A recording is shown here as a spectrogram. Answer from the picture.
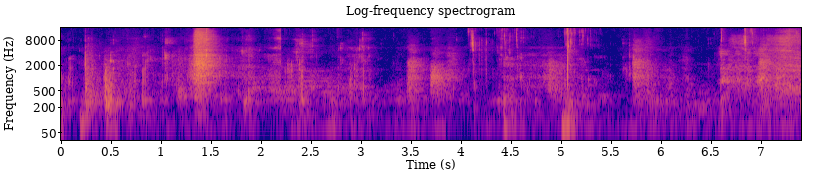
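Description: People chewing and biting food close to the microphone, with scattered short crunches and clicks, one sharper click about five seconds in.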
